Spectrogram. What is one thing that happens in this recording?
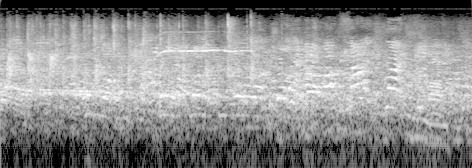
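A crowd of spectators chatters and calls out in an open-air stadium.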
